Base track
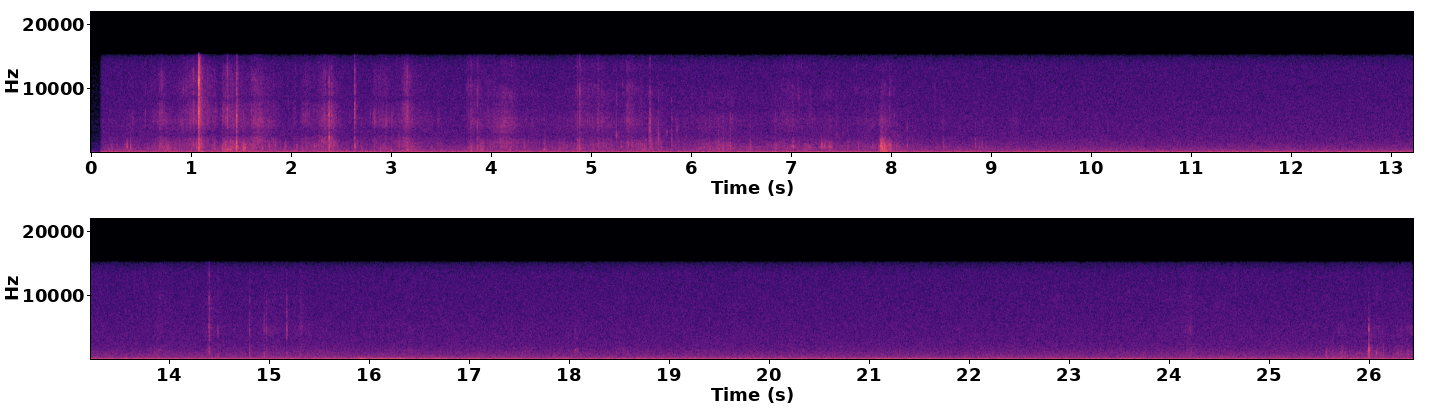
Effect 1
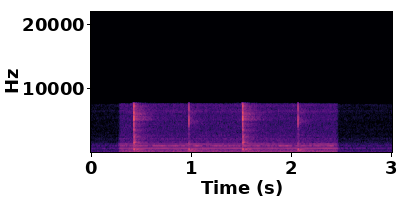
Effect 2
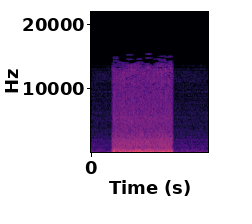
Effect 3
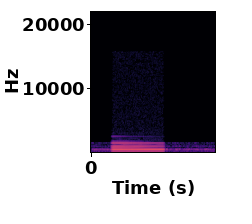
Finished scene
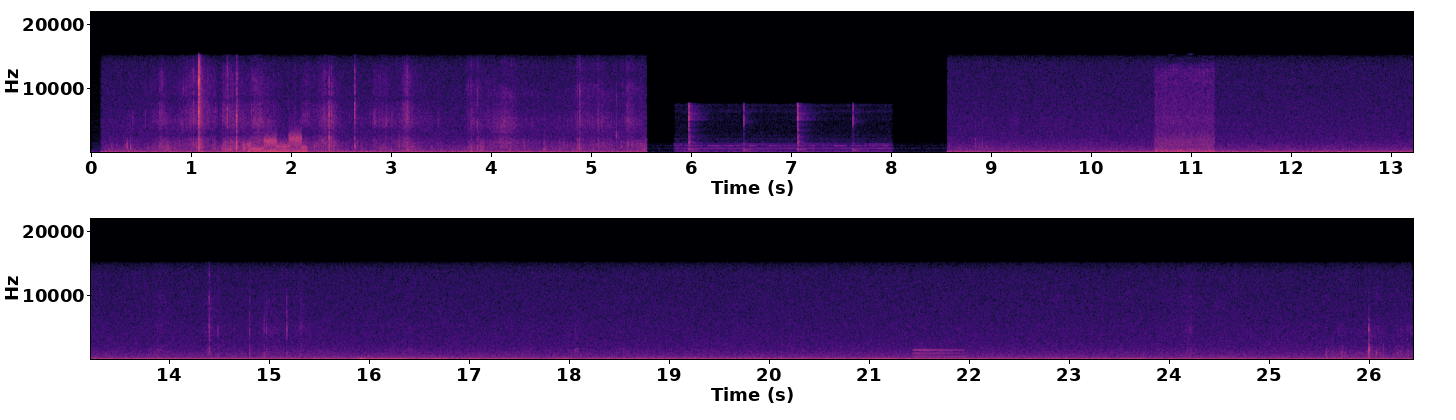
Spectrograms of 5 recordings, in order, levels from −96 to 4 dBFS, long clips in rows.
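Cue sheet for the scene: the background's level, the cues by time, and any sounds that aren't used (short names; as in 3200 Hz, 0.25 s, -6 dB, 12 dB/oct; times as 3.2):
base track -6.5 dB
1.35 add 2 -2 dB + stepped low-pass 8 Hz 520–2300 Hz
5.55 replace with 1 -12.5 dB
10.42 add 2 -7 dB
21.23 add 3 -7.5 dB + band-pass 1600 Hz, Q 2.2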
